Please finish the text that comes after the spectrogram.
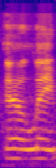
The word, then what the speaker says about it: Elay: My name is LA, pronounced like LA, like the city from there.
